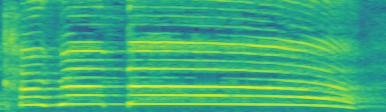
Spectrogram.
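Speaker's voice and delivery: slow worried calling shout. Acted. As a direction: yell his name across the water. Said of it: "they called".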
